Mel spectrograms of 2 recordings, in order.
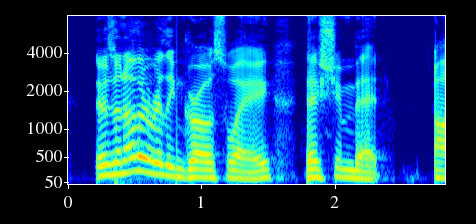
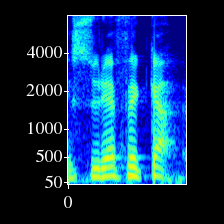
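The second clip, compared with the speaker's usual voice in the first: South African accent practice; 3 semitones lower, 4 dB quieter than usual. Shown as a demonstration. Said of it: "try saying".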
